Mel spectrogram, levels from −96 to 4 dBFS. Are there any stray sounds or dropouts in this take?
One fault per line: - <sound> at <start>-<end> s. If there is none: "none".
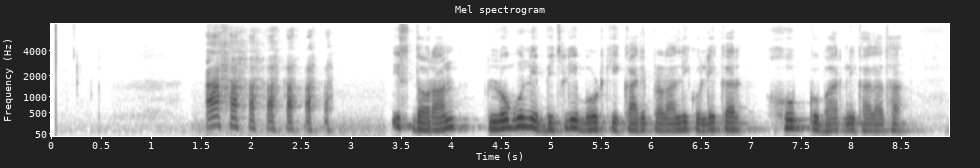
- laugh at 1.5-2.8 s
